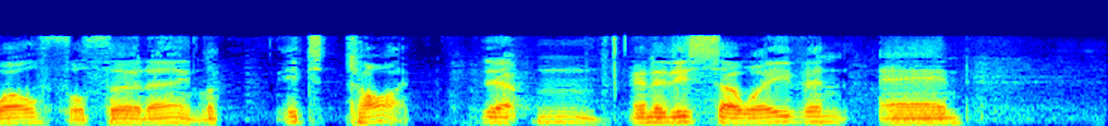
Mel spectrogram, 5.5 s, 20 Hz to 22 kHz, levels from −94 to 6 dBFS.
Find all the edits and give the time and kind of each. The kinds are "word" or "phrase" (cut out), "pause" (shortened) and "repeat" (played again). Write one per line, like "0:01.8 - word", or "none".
0:01.7 - pause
